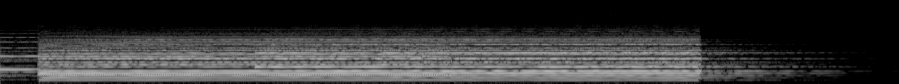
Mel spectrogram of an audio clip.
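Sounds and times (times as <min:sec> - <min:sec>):
chamber wind ensemble: 0:00.0 - 0:08.2.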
